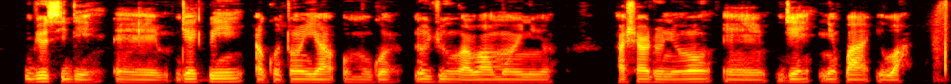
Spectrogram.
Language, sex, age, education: Yoruba, male, 15-29, tertiary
